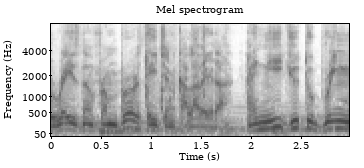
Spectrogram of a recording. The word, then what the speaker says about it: Calavera: It's kind of fun to roll your R's or just do that. I don't even know what to call that. Like the difference between Calavera and Calavera, you know?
